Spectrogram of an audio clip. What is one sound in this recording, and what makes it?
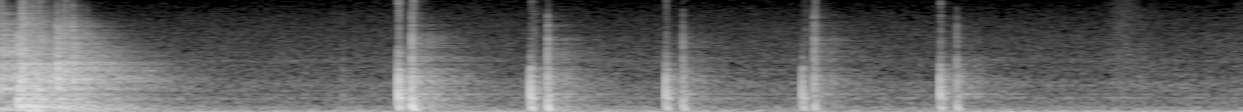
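Boots step on a hard floor as a man walks closer.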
